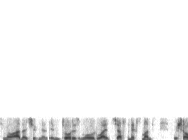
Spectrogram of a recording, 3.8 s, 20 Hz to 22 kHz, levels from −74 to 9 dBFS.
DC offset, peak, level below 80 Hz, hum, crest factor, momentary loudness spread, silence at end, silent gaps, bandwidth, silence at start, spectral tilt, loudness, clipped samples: under 0.1%; -2 dBFS; -78 dBFS; none; 20 dB; 9 LU; 0 s; none; 3.9 kHz; 0.05 s; -9.5 dB/octave; -21 LUFS; under 0.1%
